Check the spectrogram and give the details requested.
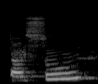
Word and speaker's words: Tosu: Am I pronouncing your name correctly? My name is Tosu.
